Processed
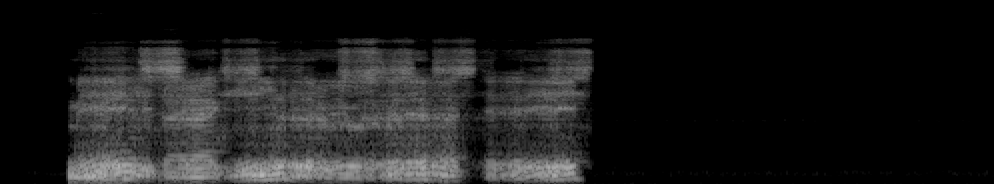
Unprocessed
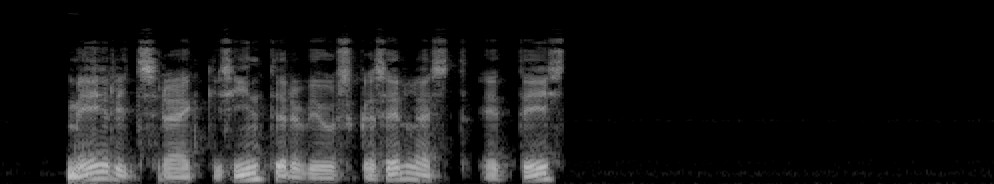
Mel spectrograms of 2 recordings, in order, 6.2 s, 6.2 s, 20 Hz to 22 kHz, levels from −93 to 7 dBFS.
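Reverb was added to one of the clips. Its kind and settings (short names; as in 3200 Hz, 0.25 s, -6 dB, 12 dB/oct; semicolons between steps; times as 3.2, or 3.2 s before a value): non-linear reverb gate 0.2 s rising, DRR -8 dB; gain -12.5 dB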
